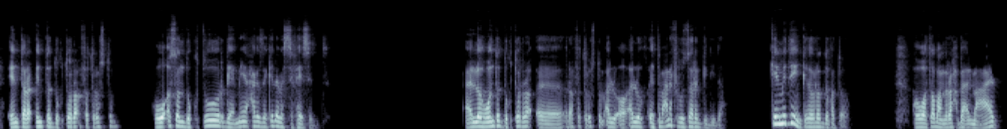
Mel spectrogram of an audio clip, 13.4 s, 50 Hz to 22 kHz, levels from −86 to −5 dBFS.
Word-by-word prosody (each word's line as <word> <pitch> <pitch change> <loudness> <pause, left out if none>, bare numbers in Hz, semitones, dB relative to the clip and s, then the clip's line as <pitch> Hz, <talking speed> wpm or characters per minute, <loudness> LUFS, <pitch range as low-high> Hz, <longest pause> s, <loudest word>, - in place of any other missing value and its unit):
أنت 130 +1 +3
ر 130 - +6
أنت 140 -1 +2
الدكتور 130 +2 -1
رأفَت 135 -1 -2
رُستُم، 135 +2 -7 0.5
هو 130 +2 +8
أصلًا 155 -1 +1
دكتور 150 +6 +1
جامعي 130 +2 -1
حاجة 145 +1 -1
زي 135 -1 -3
كده، 150 +3 0
بس 125 -4 -4
فاسد. 105 -6 -6 1.9
قال 125 +3 +2
له: 140 - +8
"هو 140 +1 +5
أنت 155 +2 +2
الدكتور 145 -1 -1
رأ 145 - 0
آآ 105 -1 -2
رأفت - - -7
رُستم؟" - - -7
قال - - -1
له: - - 0
"آه." - - -2
قال 135 - 0
له: 135 -2 0
"أنت 130 0 -2
معانا 160 +5 -1
في 160 - -13
الوزارة 130 0 -1
الجديدة." 105 -7 -11 0.6
كلمتين 230 +1 +5
كده 130 0 0
وِرَد 125 -1 -1
غَطاه. 120 - -9 0.8
هو 120 +1 +3
طبعًا 120 -2 +1
راح 125 0 -1
بقى 125 -1 0
الميعاد 125 +6 -2
130 Hz, 190 wpm, -24 LUFS, 120-145 Hz, 1.9 s, هو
